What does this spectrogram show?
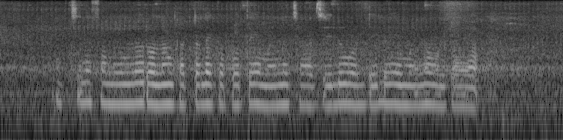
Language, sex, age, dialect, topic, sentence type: Telugu, female, 25-30, Telangana, banking, question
